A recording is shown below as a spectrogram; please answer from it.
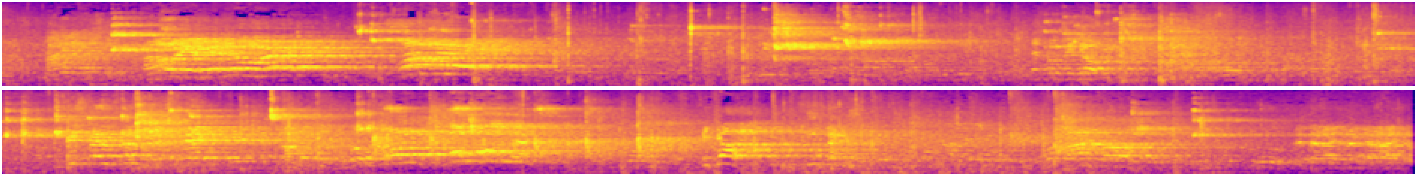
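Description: Futsal players shouting to each other during play, in raised high voices that come again and again, with short thuds of the ball being kicked and bouncing on the wooden court.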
